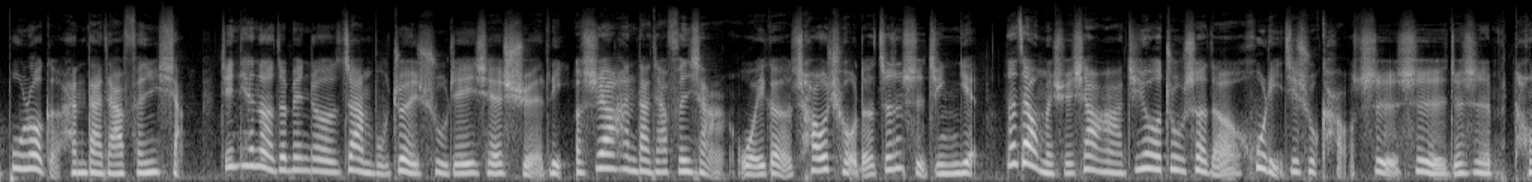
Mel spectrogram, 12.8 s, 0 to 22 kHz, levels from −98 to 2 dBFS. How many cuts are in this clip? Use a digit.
1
